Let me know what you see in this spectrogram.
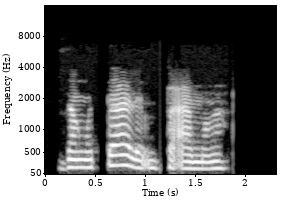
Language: Dagbani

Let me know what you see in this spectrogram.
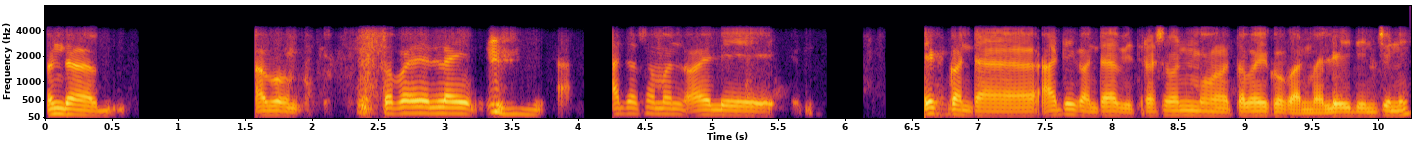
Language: Nepali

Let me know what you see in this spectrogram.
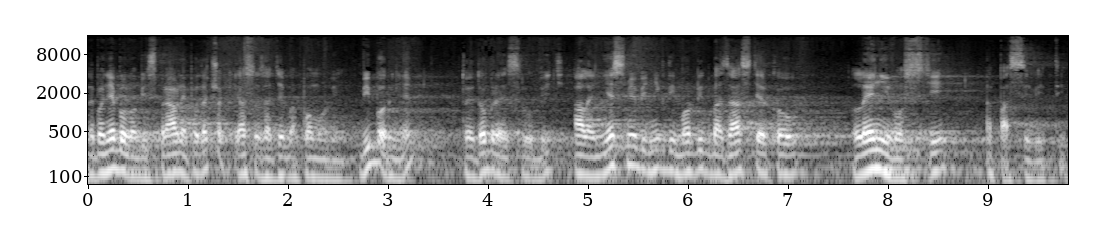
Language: Slovak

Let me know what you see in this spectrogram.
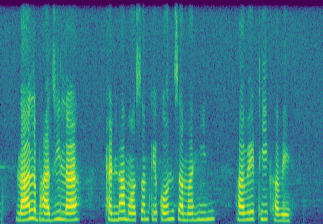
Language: Chhattisgarhi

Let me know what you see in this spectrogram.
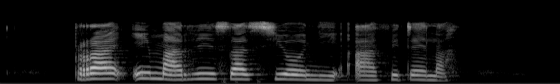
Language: Northern Sotho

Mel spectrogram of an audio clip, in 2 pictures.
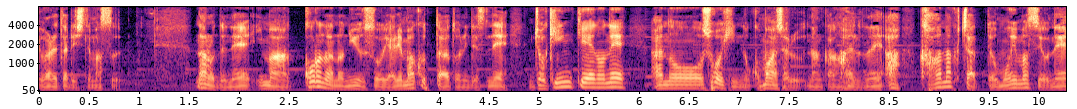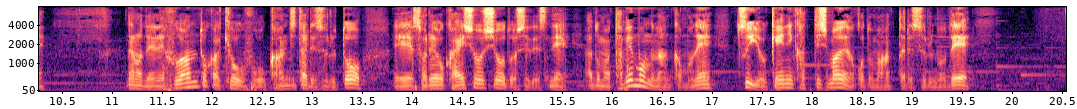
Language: Japanese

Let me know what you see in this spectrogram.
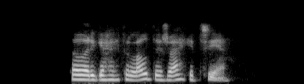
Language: Icelandic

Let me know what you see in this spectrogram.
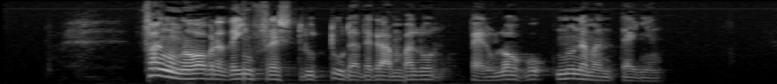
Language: Galician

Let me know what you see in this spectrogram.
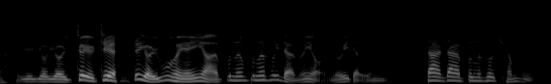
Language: Chinese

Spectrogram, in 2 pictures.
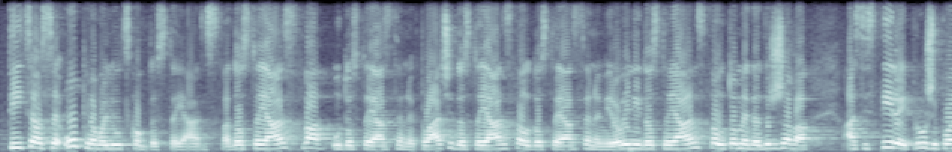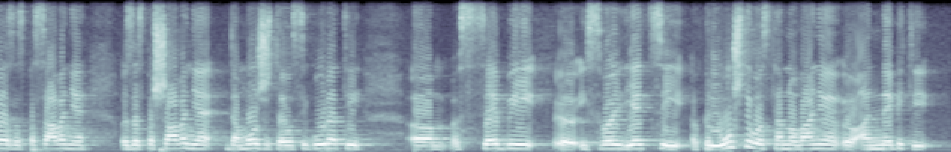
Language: Croatian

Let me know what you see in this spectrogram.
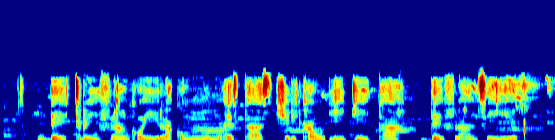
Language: Esperanto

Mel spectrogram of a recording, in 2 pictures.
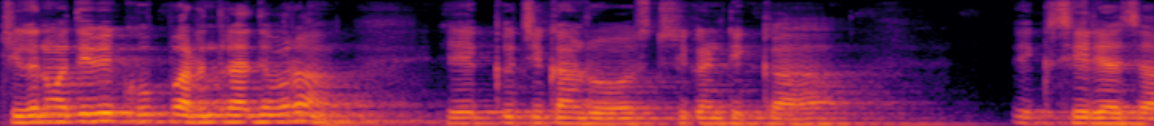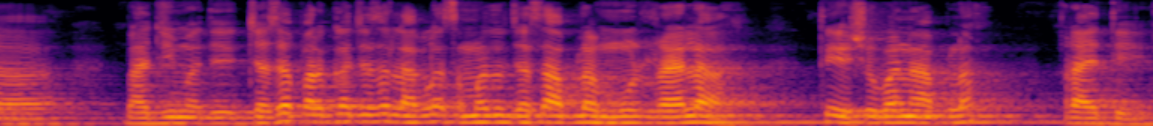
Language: Marathi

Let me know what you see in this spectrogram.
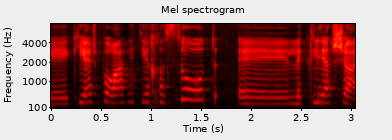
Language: Hebrew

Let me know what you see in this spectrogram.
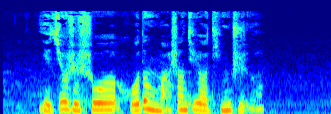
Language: Chinese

